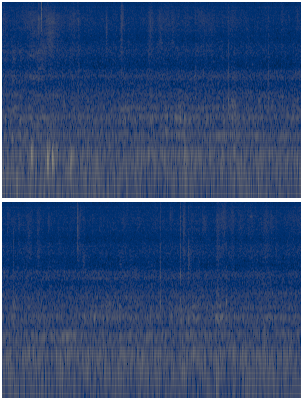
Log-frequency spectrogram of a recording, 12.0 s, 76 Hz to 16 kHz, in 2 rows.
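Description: Inside a moving South Western Railway Class 450 Desiro electric multiple unit: the steady running rumble of the train at speed on the rails, with a few short knocks about a second in.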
